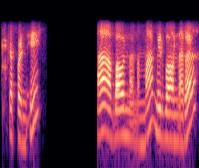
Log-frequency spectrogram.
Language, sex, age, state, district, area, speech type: Telugu, female, 45-60, Andhra Pradesh, Chittoor, rural, conversation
